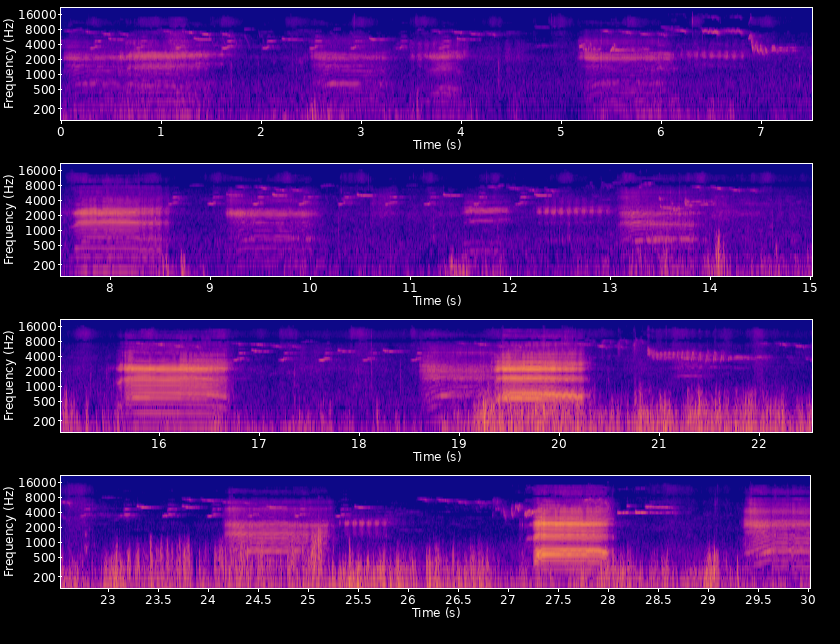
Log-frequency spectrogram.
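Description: Zwartbles ewes and lambs bleating again and again, several calls loud and close, with small bird chirps of the dawn chorus behind. A low rushing noise joins about two-thirds of the way through.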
